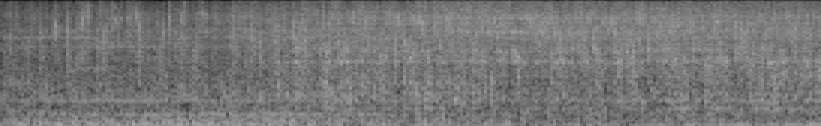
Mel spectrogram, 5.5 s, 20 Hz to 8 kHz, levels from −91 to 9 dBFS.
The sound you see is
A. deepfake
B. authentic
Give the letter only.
A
